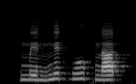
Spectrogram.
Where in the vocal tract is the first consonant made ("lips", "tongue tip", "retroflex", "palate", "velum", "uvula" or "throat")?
lips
